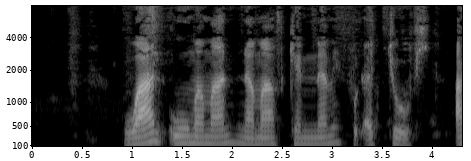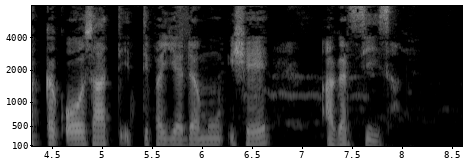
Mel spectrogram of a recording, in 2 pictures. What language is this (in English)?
Oromo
